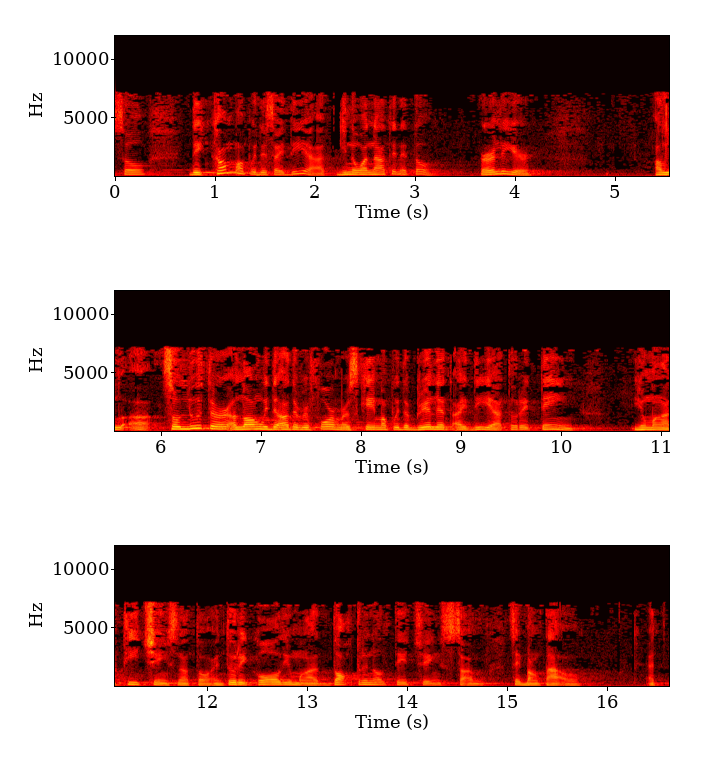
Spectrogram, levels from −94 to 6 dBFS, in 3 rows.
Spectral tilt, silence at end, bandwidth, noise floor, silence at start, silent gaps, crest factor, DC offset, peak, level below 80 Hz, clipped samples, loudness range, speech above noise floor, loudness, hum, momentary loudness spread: -5.5 dB/octave; 0 s; 7.4 kHz; -64 dBFS; 0 s; none; 20 dB; under 0.1%; -16 dBFS; -72 dBFS; under 0.1%; 7 LU; 30 dB; -34 LUFS; none; 14 LU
